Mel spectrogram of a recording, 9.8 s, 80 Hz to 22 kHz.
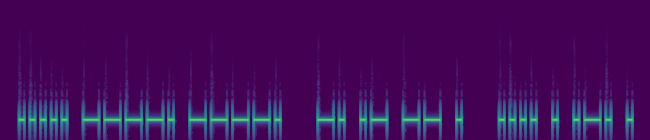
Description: Morse code, heard as a keyed tone, about 14 wpm, 650 Hz. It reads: 599 NAME HERE
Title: SOTA QSO Practice 15wpm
